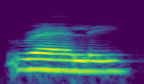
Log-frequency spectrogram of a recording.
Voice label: "rarely", English

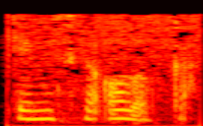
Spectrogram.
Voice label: pen, croatian

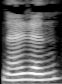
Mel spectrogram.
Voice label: "man", mandarin

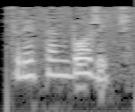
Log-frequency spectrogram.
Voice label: Merry Christmas, croatian

